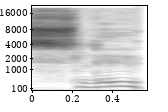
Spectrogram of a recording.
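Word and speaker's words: Slough: video but there's an area called slew treat that's spelled s-l-o-u-g-h sloot reed which is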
